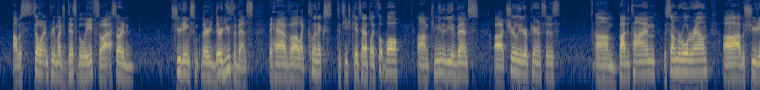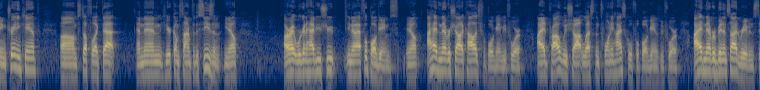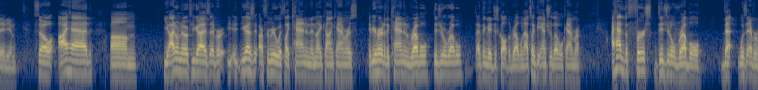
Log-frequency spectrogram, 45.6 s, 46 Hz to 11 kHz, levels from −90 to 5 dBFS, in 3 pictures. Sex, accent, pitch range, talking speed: male, American, 115-135 Hz, 210 wpm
